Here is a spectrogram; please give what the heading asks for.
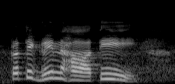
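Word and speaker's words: প্রতিগৃহ্ণাতি: আগে উচ্চারণ করতে হয় সেজন্য হ এবং হ এবং দন্তন্য যদি একসাথে যুক্তবর্ণ হিসেবে থাকে সেই ক্ষেত্রে ন টাকে আগে উচ্চারণ করতে হবে হ টাকে পরে উচ্চারণ করতে হবে তাহলে প্রতিগৃণহাতি দাদাতি প্রতিগৃহাতি নানা থৈসা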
